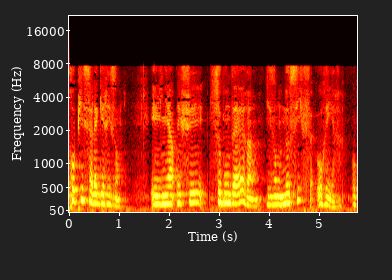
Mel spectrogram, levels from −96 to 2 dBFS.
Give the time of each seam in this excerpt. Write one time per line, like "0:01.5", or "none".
0:01.6
0:02.2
